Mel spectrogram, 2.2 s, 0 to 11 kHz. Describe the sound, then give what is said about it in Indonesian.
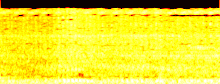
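A small automatic scooter engine sputters to life as it is started around 9 p.m. and settles into a steady, low idle, a continuous rumble with no voices present. “Kunyalakan motor metikku”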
